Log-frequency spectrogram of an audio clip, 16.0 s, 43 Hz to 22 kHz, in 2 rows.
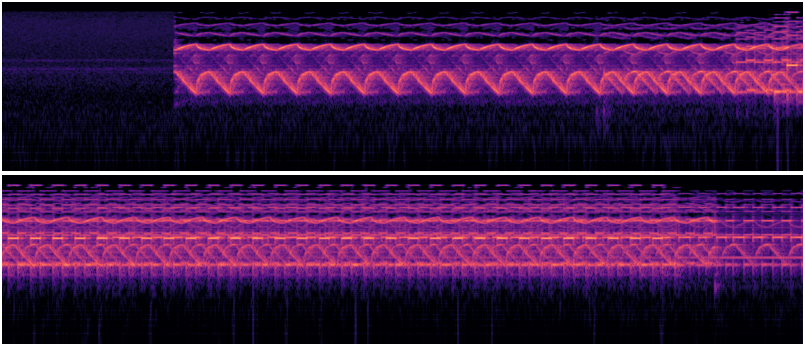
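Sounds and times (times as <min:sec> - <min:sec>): electronic siren sweeps: 0:01.8 - 0:16.0
fast pulsing beeps: 0:06.4 - 0:15.1.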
